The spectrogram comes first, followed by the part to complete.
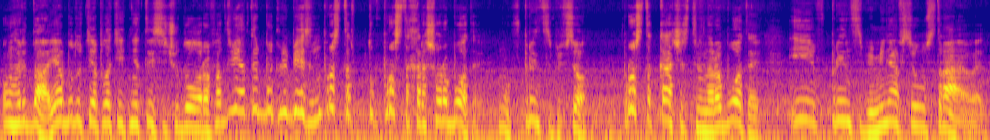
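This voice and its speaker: A man speaks very fast in a high voice with very wide pitch swings, the sound dry with no echo and noticeable background noise behind him. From Odesa, Ukraine. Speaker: video blogger. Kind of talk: casual storytelling to camera. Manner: animated, colloquial. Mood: ironic, mocking. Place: car. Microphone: phone near.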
